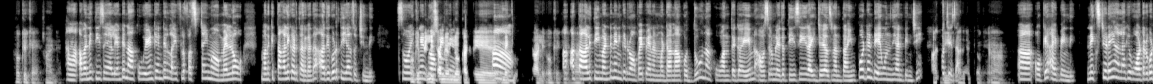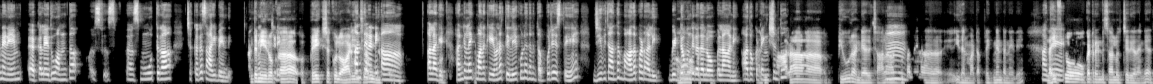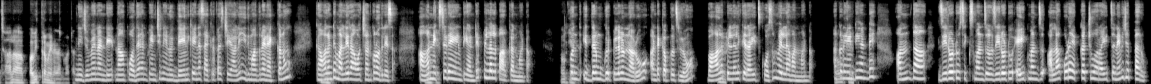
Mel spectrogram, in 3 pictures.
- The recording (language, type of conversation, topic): Telugu, podcast, ఒక పెద్ద తప్పు చేసిన తర్వాత నిన్ను నీవే ఎలా క్షమించుకున్నావు?
- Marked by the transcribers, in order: tapping; in English: "లైఫ్‌లో ఫస్ట్"; other background noise; in English: "సో"; in English: "డ్రాప్"; in English: "నెక్లెస్"; in English: "డ్రాప్"; in English: "రైడ్"; in English: "నెక్స్ట్ డే"; in English: "వాటర్"; in English: "స్మూత్‌గా"; in English: "నెక్స్ట్ డే"; in English: "ఆడియన్స్"; in English: "లైక్"; chuckle; unintelligible speech; in English: "టెన్షన్‌తో"; in English: "ప్రెగ్నెంట్"; in English: "లైఫ్‌లో"; other noise; in English: "శాక్రిఫైస్"; in English: "నెక్స్ట్ డే"; in English: "కపుల్స్‌లో"; in English: "రైడ్స్"; in English: "జీరో టూ సిక్స్ మంత్స్, జీరో టూ ఎయిట్ మంత్స్"; in English: "రైడ్స్"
